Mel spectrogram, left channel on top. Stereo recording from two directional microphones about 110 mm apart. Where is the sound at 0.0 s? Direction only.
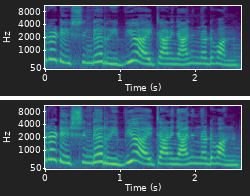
25° right (ahead or behind).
